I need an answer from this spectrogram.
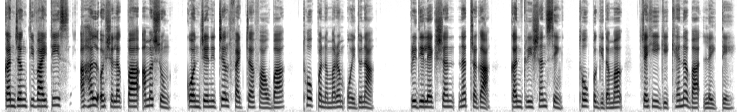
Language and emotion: Manipuri, neutral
